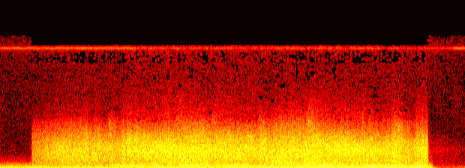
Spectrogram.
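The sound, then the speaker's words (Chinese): A warship fleet opens an artillery bombardment on battle satellites in orbit: a loud, dense, continuous roar of explosions that holds steady for about four seconds, then stops abruptly. “敌人巴特星的卫星轨道上有战斗卫星，全舰开始炮击。”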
